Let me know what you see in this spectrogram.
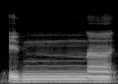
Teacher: bertastid maka suara Nun Nun nya suara Nun nya itu guna-guna itu suara yang keluar dari hidung ukuran panjangnya satu Alif bolehin ditahan dulu dan berdengung Inna Ila lanjut dibaca panjang sebab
